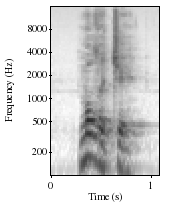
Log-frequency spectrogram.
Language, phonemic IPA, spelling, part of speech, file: Dutch, /ˈmɔləcə/, molletje, noun, Nl-molletje.ogg
- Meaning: diminutive of mol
